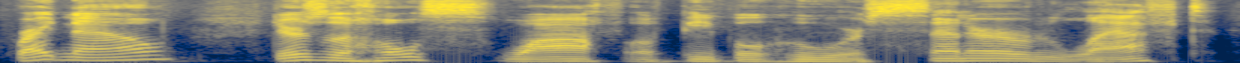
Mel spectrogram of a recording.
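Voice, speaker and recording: A man with a fairly low voice talks in a casual panel discussion, animated and quick to slip into acted-out quotes. He fills his sentences with plenty of fillers as he builds up his point. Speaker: panel guest.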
